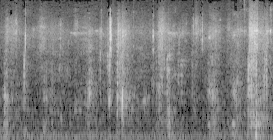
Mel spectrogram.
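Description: A macaque chewing food: irregular short crunching clicks, the loudest near the end.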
